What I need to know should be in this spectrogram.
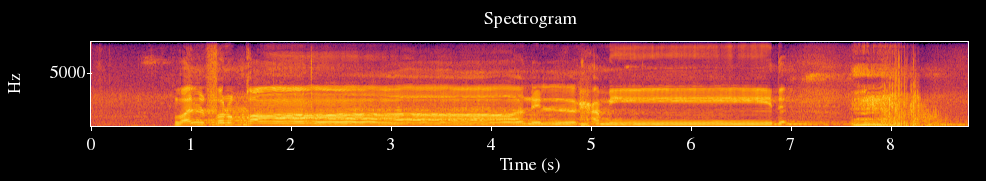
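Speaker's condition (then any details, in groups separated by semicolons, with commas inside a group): No condition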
